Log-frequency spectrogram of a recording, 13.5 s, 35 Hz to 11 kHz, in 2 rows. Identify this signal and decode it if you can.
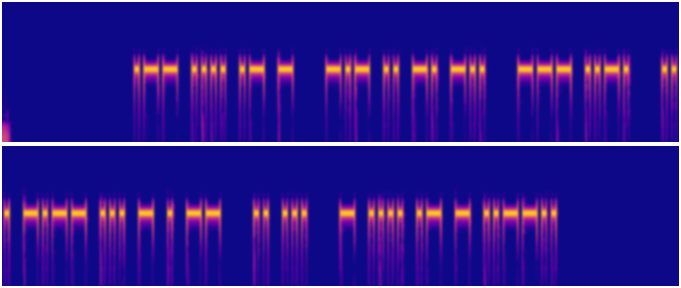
Morse code, heard as a keyed tone, about 25 wpm, 700 Hz. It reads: WHAT KIND OF SYSTEM IS THAT?
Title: Sentences from Top 1000 Words - Review Part 3 - 25wpm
